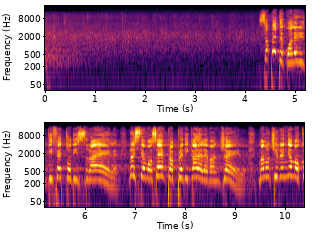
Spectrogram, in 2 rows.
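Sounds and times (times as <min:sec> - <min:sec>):
audience applauding at a church service: 0:00.0 - 0:04.3
speech: 0:04.3 - 0:10.3.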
